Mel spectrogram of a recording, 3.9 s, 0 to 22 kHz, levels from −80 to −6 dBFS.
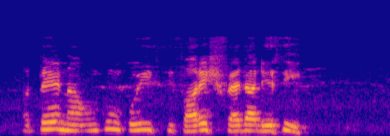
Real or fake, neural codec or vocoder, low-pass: real; none; 7.2 kHz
